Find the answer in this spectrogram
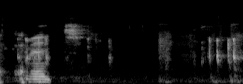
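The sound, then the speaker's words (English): Quick bursts of computer keyboard typing, a flurry of crisp key clicks arriving in uneven clusters, with a brief voiced sound at the very start, as someone looks up their completed Xbox games on the True Achievements website. “And on Xbox, uh, sorry, I'm typing in real time.”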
